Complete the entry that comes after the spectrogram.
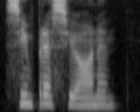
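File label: "s'impressione", female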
